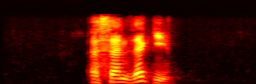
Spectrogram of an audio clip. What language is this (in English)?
Kabyle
